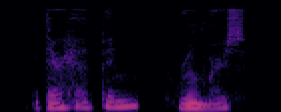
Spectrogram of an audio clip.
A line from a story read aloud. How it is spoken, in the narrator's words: she whispered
